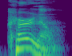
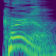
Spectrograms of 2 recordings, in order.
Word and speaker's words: colonel: Colonel. Colonel. That's how you pronounce it.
